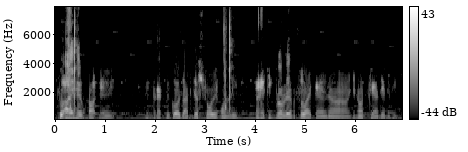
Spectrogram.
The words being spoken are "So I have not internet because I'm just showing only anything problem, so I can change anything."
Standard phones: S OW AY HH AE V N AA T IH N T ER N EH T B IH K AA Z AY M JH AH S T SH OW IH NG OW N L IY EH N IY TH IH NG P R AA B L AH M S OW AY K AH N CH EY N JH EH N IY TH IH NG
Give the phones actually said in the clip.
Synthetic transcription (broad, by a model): S OW AY HH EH V N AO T IH N T ER N EH T B IH K AA Z AY M JH AH S T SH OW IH NG OW N L IY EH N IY T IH NG P R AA B L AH M S OW AY K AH N CH EY N JH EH N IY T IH NG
